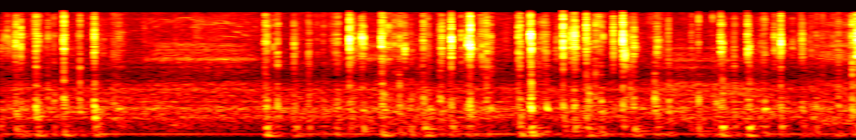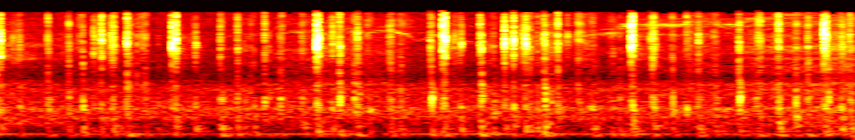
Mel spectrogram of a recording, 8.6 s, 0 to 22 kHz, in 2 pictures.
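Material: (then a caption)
Plastic. Fingertips of both hands type on the backlit plastic keys of a small 2011 Alienware M11x2 laptop keyboard. A quick, steady stream of short, dry, bright clicks and soft taps runs throughout, with a brief pause near the start, over a faint steady low hum.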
